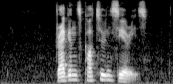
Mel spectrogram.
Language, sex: English, male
